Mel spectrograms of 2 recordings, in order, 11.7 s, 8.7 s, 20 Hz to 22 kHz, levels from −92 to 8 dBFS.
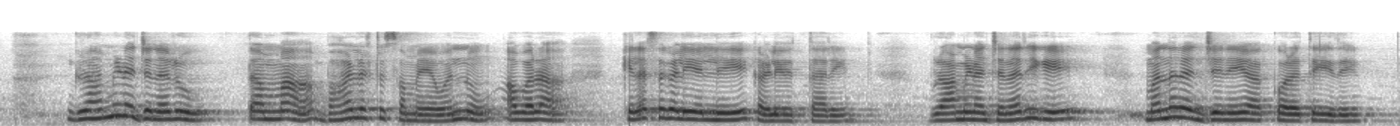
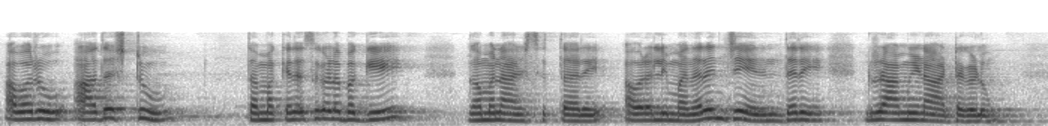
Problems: background sounds at intervals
